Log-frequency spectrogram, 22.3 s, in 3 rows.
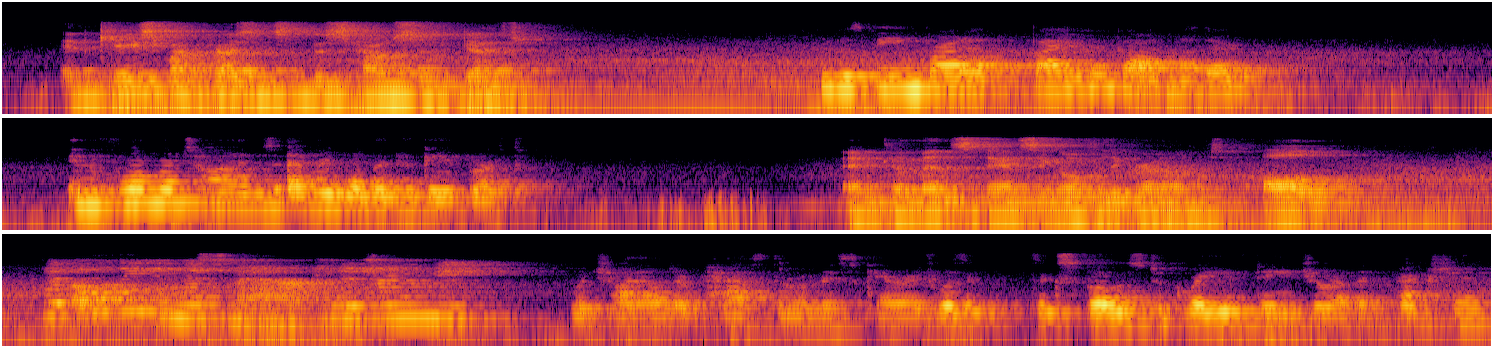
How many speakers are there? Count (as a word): five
